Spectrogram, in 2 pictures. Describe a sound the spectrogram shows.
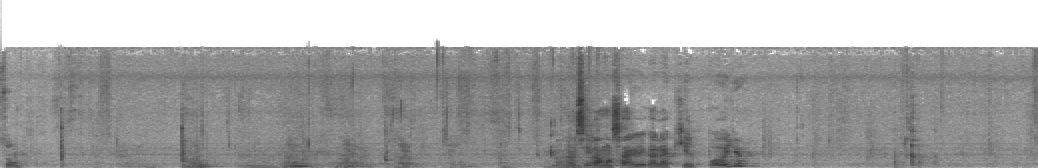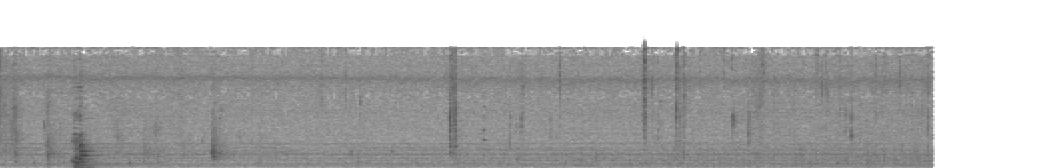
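Sauce bubbles gently as it simmers.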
